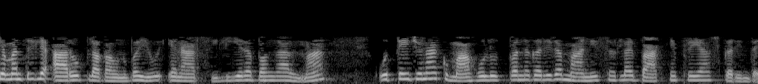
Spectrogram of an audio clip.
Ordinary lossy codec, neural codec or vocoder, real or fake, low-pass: none; none; real; 3.6 kHz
